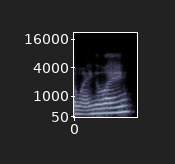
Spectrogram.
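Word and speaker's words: ylang-ylang: distillation is for you Liang Liang so it's it's looks funny to us it's spelled y la ng y la ng but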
